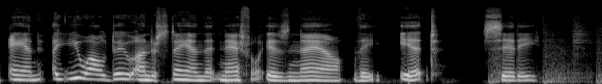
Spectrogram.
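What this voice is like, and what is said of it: Exaggerated Southern US accent. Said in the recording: “I'm going to put on my most Southern accent now ... I thought that was pretty Southern, but yes. you can go more Southern ... I'm going to put on my most Southern accent here.”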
